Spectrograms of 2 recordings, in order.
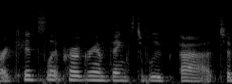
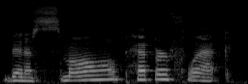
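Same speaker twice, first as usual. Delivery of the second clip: put-on reading to children; 2 semitones higher, slower than usual. A narrator's reading. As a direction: sell every rhyme to the kids. Reading picture book to children.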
